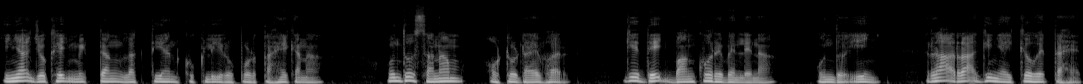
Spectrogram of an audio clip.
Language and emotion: Santali, sad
